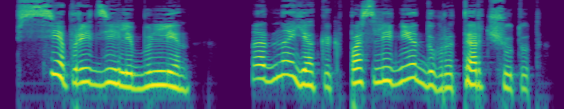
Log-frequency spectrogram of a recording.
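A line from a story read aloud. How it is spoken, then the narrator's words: Drunken hateful grumble. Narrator (Russian): проворчала пьяная Лина с ненавистью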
